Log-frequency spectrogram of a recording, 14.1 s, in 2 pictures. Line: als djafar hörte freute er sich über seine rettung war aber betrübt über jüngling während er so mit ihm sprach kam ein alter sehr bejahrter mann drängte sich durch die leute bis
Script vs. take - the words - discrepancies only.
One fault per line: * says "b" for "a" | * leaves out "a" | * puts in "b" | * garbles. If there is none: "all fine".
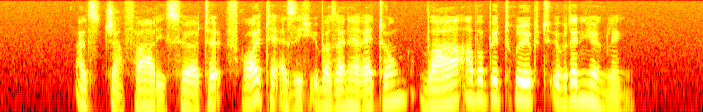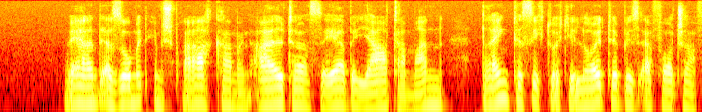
* puts in "dies"
* puts in "den"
